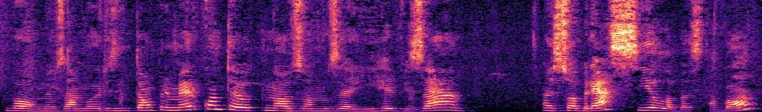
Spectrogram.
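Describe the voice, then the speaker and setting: A woman with a Brazilian Portuguese accent teaching young children a remote lesson, affectionate and patient, slowly sounding out words and checking in often. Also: on the high side. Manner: affectionate, slow syllable-by-syllable modeling, frequent "tá bom?". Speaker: primary school teacher.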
